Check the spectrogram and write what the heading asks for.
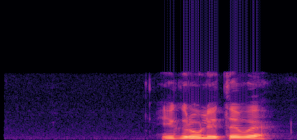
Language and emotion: Russian, neutral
